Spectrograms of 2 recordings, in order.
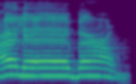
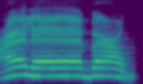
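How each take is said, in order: Both takes have the same delivery.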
